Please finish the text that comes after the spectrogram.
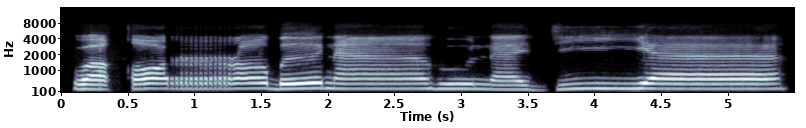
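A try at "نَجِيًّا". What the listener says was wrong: Najiya. Ya, tasdid maber, tapi sifat ya lin lembut. Ya, jadi tidak najiya gitu enggak najiya walaupun ditekan tapi lembut.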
